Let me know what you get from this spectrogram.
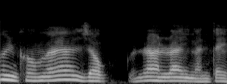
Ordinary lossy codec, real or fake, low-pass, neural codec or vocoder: none; fake; 7.2 kHz; codec, 24 kHz, 3 kbps, HILCodec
